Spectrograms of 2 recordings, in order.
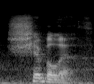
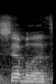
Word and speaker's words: Shibboleth: And he says no, then they would say to him, say now Shibboleth. But he said Sibboleth, for he couldn't pronounce it correctly.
